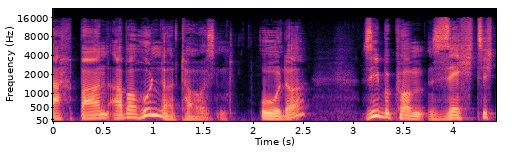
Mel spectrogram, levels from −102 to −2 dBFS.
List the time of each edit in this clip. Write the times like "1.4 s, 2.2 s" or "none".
none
